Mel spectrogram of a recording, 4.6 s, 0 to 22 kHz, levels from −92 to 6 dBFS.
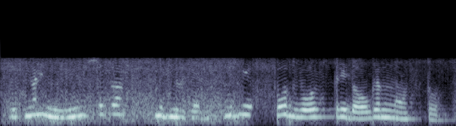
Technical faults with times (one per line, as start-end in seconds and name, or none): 0.00-4.57 AMR narrowband mobile codec
0.00-0.07 echo leak
0.07-2.58 speech suppressed in double talk
1.39-1.50 echo leak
